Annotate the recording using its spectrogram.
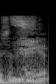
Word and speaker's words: Zendaya: Creo que es Zendaya que Zendaya. Se pronuncia. Me lo enseñaste vos eso. – Sí, ¿viste? Se dice Zendaya.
